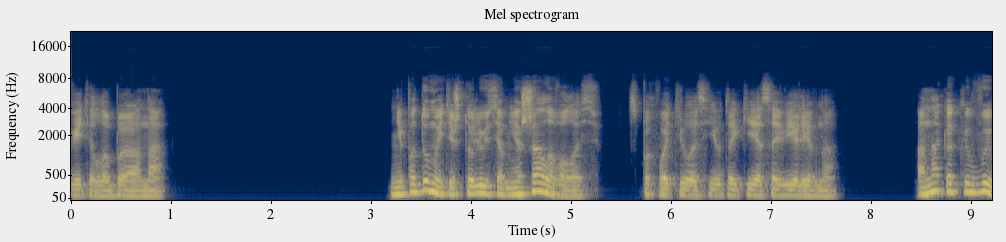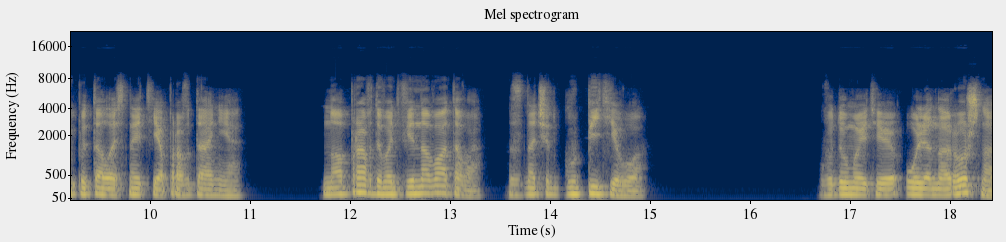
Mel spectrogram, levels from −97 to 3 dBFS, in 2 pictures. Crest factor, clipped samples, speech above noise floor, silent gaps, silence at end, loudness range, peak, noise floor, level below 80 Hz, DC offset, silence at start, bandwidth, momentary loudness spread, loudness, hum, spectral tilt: 16 dB; under 0.1%; 69 dB; none; 0 s; 5 LU; -6 dBFS; -90 dBFS; -56 dBFS; under 0.1%; 0 s; 8.2 kHz; 12 LU; -21 LUFS; 50 Hz at -45 dBFS; -5.5 dB/octave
